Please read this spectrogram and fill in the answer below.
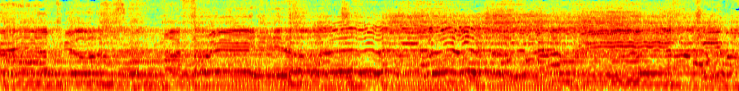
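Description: Rock music playing: a voice singing with vibrato over guitar and a steady bass line.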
